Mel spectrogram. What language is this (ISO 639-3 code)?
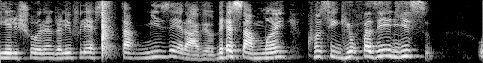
por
